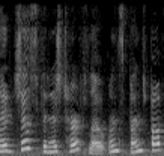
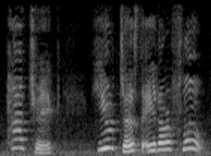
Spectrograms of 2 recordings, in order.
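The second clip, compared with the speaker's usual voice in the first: louder, higher indignant protest; 5 semitones higher, 3 dB louder than usual. A narrator's reading. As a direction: protest to a friend in disbelief. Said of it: "protested SpongeBob".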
